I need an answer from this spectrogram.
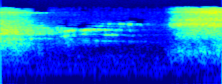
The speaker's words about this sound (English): Hola, hola, breathing, breathing.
